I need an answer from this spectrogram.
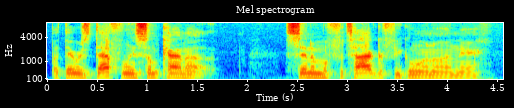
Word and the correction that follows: cinematography: Did I say that wrong? Cinematography?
